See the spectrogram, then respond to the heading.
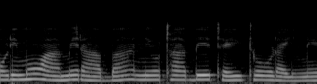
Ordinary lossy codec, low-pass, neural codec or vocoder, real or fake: MP3, 48 kbps; 7.2 kHz; none; real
